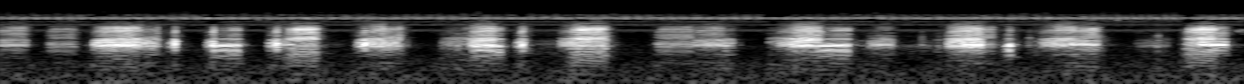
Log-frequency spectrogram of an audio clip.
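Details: Waterside frogs croaking in quick raspy pulses, clustered bursts repeating several times a second with short pauses, mid-pitched and harsh, over a faint constant high insect buzz.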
